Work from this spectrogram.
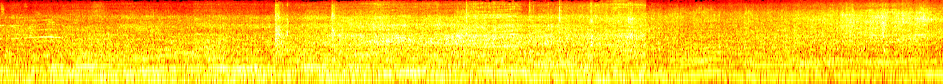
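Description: Two-litre banger racing cars pulling away again on the track after a stoppage, a loud continuous mix of revving engines that rise and fall, with a commentator talking over it.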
